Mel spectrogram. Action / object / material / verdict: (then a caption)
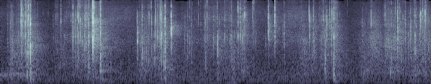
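scrape / plastic bubble wrap sheet / plastic / none. Palms and fingers press a flat sheet of clear plastic bubble wrap lying on a table, popping the bubbles. Sharp, bright snaps burst out at irregular intervals over a steady plastic crinkling. Each pop dies away almost instantly.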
